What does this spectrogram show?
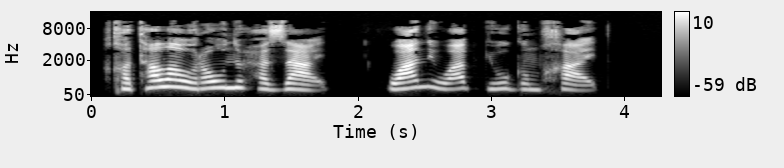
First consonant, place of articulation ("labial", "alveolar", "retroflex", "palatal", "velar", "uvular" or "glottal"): uvular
